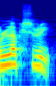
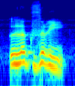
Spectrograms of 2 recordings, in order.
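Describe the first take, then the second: First: "लग्जरी" said as luk-shree, with k-sh for x; k-sh sound. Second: "लग्जरी" with a buzzed g-z in the middle; voiced x sound. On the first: Teacher showing which sounds x represents, k-sh pronunciation. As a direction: put a hushed sh after k in "लग्जरी". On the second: Teacher giving an x-word example, voiced gz sound. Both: Shown as a demonstration. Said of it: "इसमें क और श को".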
